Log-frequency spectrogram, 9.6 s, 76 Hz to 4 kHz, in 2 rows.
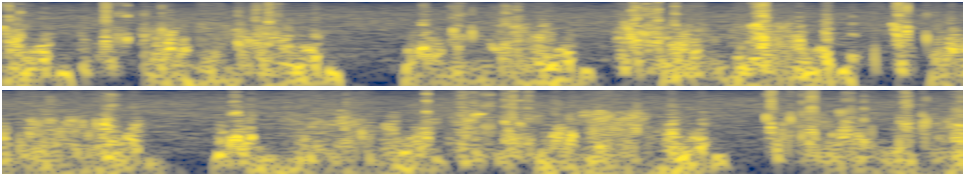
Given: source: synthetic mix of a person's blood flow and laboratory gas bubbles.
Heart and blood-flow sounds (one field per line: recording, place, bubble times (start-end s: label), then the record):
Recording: Doppler ultrasound of blood flow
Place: precordium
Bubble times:
0.00-0.15 s: bubbles
0.38-0.86 s: bubbles
0.97-1.43 s: bubbles
2.23-2.39 s: bubbles
2.42-2.77 s: bubbles
3.04-3.59 s: bubbles
3.63-4.07 s: bubbles
4.22-4.30 s: bubbles
4.33-4.74 s: bubbles
4.87-5.46 s: bubbles
6.20-6.78 s: bubbles
6.86-6.99 s: bubbles
7.03-7.51 s: bubbles
7.62-8.22 s: bubbles
8.61-9.17 s: bubbles
9.24-9.62 s: bubbles
From the record:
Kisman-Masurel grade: 332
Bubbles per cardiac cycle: rolling drumbeat, 9 or more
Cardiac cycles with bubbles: 50 to 99%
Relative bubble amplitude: moderate (0.250 to 0.450)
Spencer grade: 3 (all of the cardiac periods contain showers or single bubble signals, but not dominating or overriding the cardiac motion signals)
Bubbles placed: anywhere in the cardiac cycle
